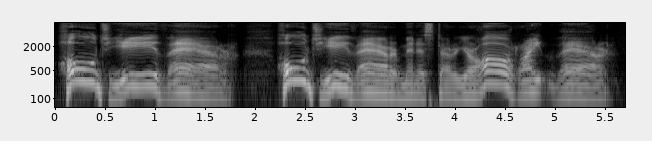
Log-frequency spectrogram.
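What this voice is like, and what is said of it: Put-on Scottish accent. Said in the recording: “I don't know how good my Scottish accent is”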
